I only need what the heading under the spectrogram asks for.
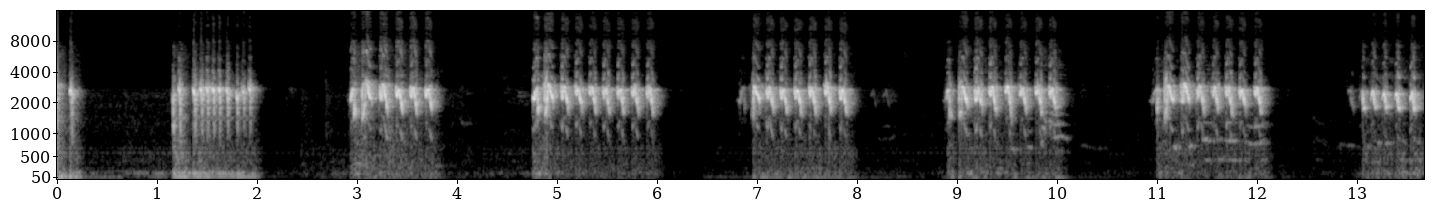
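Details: Female yellow-vented bulbul calling to a male: high buzzy stuttering rattles, each lasting about a second, repeated roughly every two seconds with short silent gaps.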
